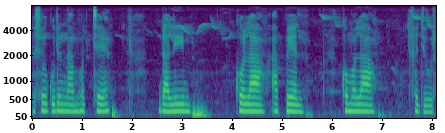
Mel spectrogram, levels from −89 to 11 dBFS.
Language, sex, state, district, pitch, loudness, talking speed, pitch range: Bengali, female, Assam, Hailakandi, 185 Hz, -17 LUFS, 60 wpm, 170-190 Hz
